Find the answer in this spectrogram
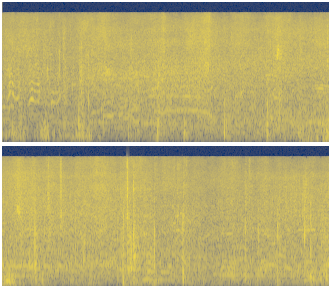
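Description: A steady outdoor hiss with scattered light knocks and faint voices in the background.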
